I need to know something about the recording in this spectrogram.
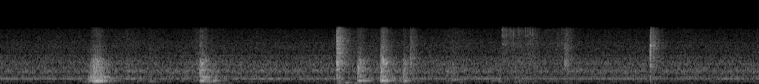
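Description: A woman's footsteps thump close by on the floor.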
